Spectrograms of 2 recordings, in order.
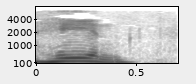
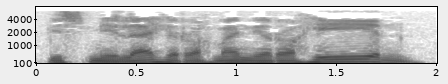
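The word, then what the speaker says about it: بسم الله الرحمن الرحيم: Jangan hin, him. Bibirnya nutup lagi. Bapak enggak sengaja kan? Tapi kedengaran orang, ya. Bapak bacanya bismillahirrahmanirrahim, bukan hin.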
